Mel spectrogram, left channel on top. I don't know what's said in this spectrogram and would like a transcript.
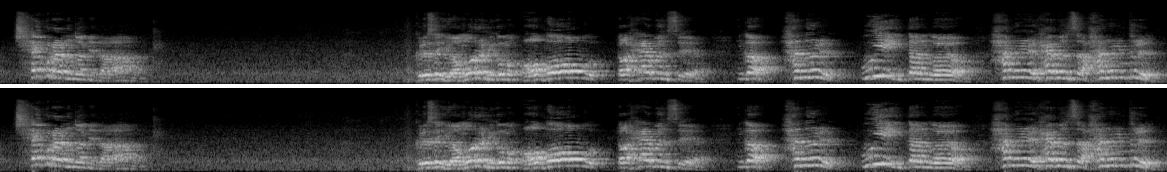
최고라는 겁니다. 그래서 영어를 읽으면 above the heavens예요. 그러니까 하늘 위에 있다는 거예요. 하늘 heavens,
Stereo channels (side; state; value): both; normal; correlation 0.24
